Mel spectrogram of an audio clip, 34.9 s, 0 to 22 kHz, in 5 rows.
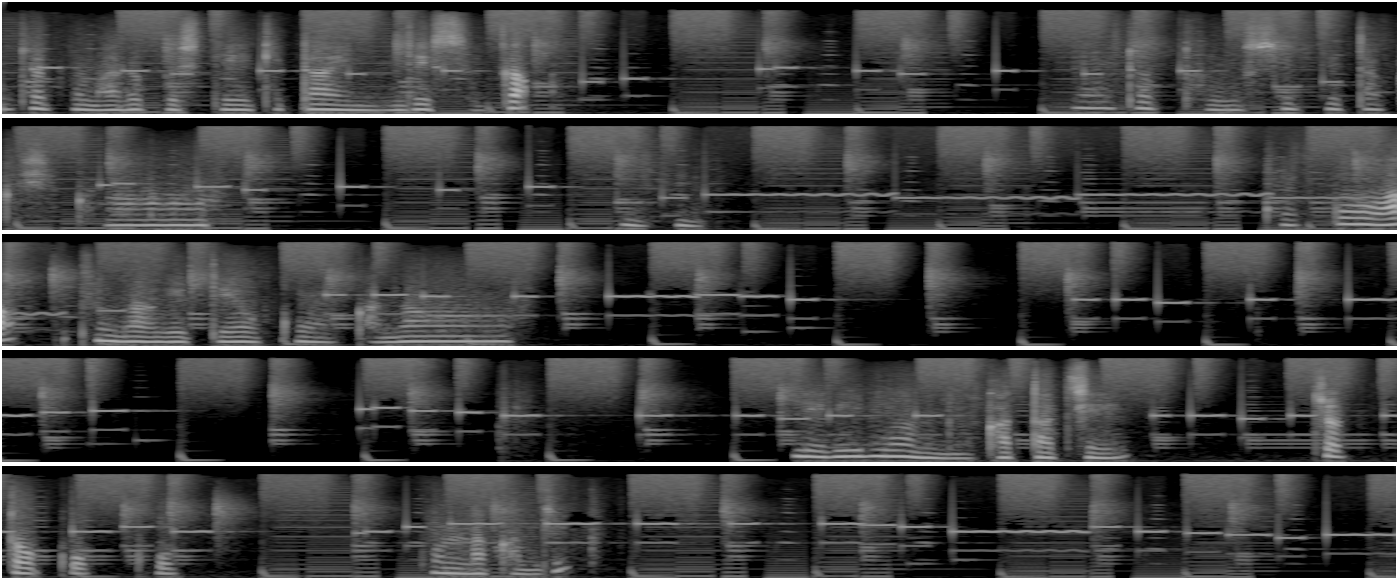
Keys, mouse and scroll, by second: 0.2 click, 0.8 shift+click, 1.6-4.3 alt+shift+drag, 4.8 r, 5.8-7.4 shift+drag, 7.7-10.8 alt+drag, 11.9 q, 12.1 alt+click, 13.1 alt+click, 14.0 shift+click, 14.0 q, 14.7 s, 15.3 shift+click, 16.1 shift+click, 17.2 s, 18.1 shift+click, 19.1 shift+click, 19.7 s, 20.2 shift+click, 21.2 shift+click, 22.9 s, 23.4-25.3 alt+shift+drag, 25.7 shift+click, 26.1 alt+click, 27.7 w, 28.7-30.6 alt+drag, 30.8-34.8 alt+drag.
